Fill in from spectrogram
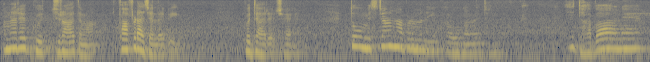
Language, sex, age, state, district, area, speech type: Gujarati, female, 30-45, Gujarat, Rajkot, urban, spontaneous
